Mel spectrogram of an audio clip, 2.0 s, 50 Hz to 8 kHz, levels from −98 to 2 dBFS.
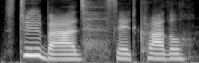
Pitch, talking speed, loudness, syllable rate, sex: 215 Hz, 150 wpm, -17 LUFS, 3.5 syllables/s, female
